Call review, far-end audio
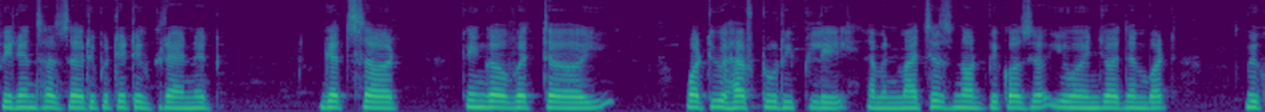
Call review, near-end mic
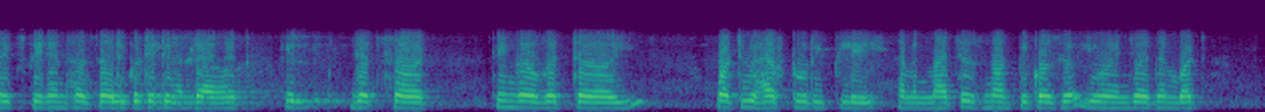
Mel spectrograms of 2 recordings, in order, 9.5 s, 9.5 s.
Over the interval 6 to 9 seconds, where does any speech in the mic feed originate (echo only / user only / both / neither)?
echo only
